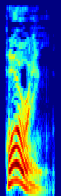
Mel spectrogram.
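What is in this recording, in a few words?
"whoring", British English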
